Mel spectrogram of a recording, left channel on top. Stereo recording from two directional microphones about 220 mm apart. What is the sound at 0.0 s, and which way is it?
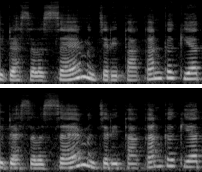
A woman's voice, 40° left (ahead or behind).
